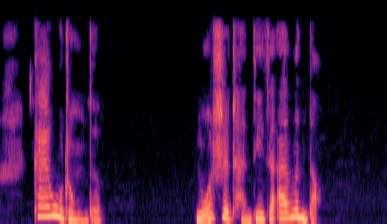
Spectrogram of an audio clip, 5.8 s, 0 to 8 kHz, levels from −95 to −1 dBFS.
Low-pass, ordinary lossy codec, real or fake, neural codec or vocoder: 7.2 kHz; MP3, 64 kbps; fake; vocoder, 24 kHz, 100 mel bands, Vocos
